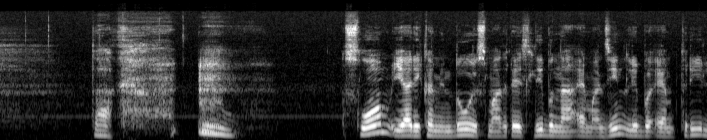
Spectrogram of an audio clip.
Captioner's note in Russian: откашливается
